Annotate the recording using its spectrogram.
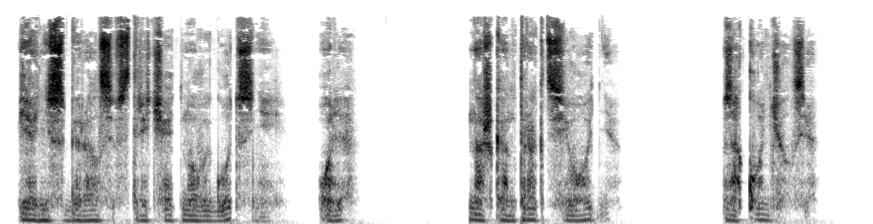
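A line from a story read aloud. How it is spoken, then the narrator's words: Unexpectedly calm. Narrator (Russian): сказал неожиданно спокойно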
